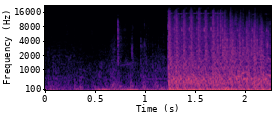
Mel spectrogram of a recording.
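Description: Sustained, dense automatic gunfire in a military shooter video game erupts suddenly after a quieter stretch and then continues loud and unbroken, rattling steadily through to the end.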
